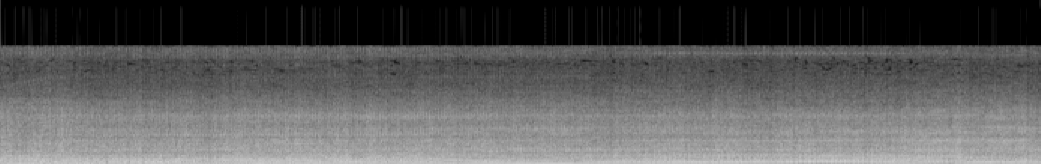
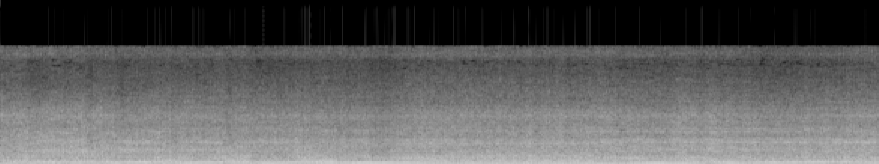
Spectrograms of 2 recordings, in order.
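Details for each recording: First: Honda Vario scooter that fouls spark plugs within a week, engine hot, before the exhaust was holed: revs climb sluggishly and hang, sounding choked and held back when the throttle is pulled. The exhaust is restricted by a clogged catalytic converter. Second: Honda Vario scooter after the clogged catalytic converter was gutted and the exhaust refitted. Revs now climb cleanly from low down where it previously bogged, then fall back smoothly: normal throttle response.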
